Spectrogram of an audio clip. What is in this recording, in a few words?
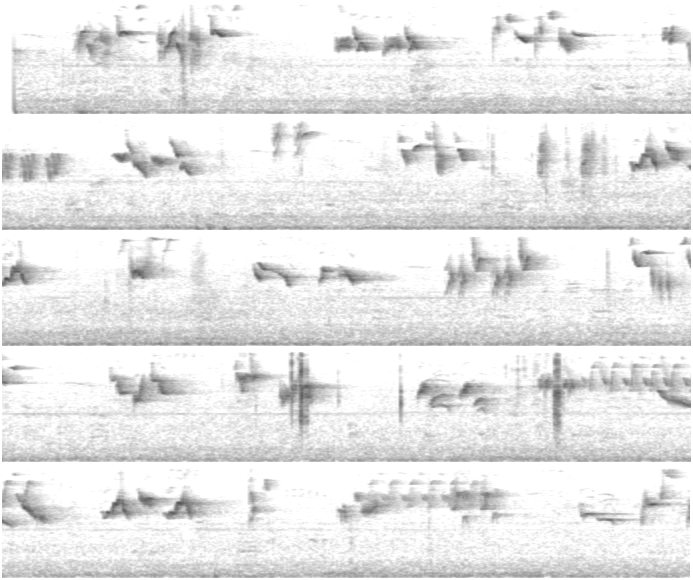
Mocking Bird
